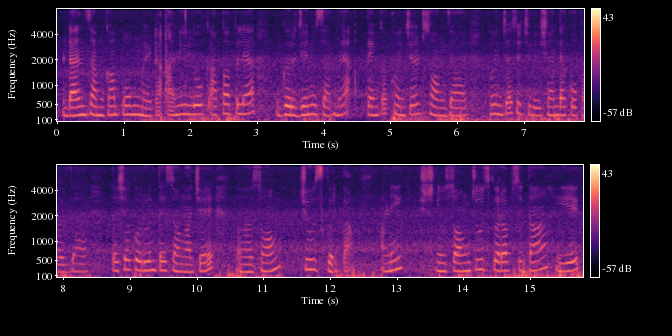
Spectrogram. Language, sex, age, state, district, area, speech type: Goan Konkani, female, 18-30, Goa, Quepem, rural, spontaneous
